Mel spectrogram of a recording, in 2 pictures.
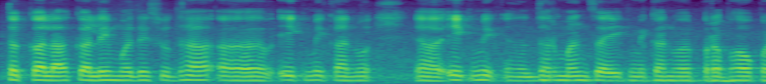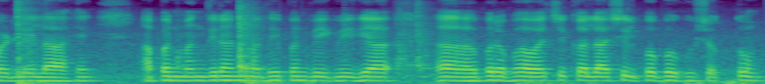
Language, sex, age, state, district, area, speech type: Marathi, female, 30-45, Maharashtra, Nanded, urban, spontaneous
